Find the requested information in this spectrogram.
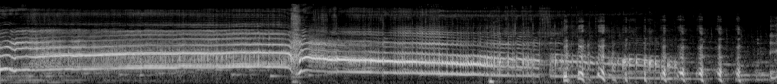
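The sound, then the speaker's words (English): A voice imitates the scream of a space banshee, a long, shrill, wavering scream that holds steady, dips, then breaks into choppy, stuttering bursts as it fades into gasping, laugh-like sputters. “The space banshee's most defining trait is its hideous scream. What does it sound like?”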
